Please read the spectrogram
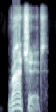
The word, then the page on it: ratchet: British English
